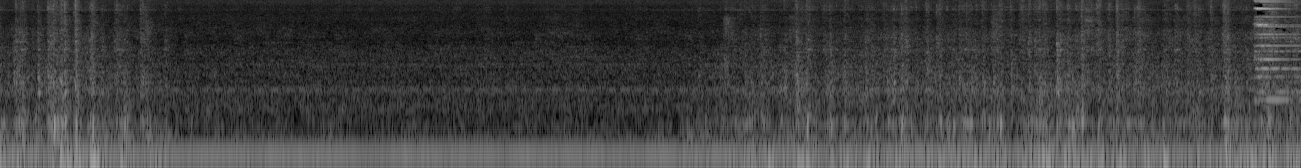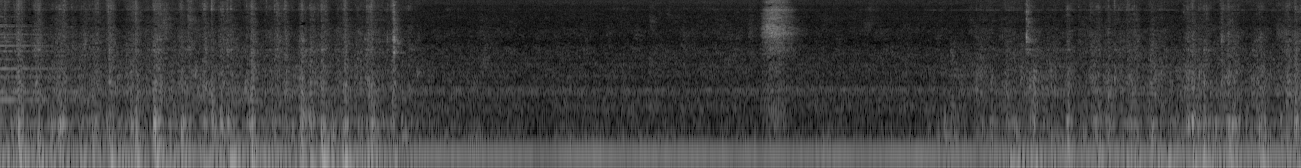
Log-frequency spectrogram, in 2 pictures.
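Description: Wet laundry sloshes and thumps inside a turning drum.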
